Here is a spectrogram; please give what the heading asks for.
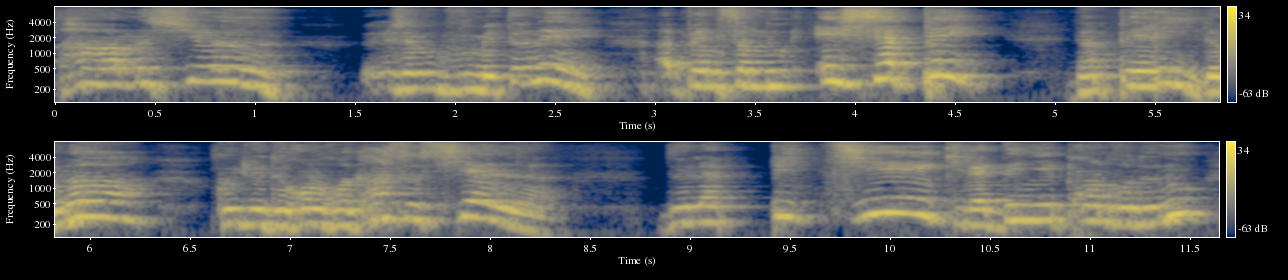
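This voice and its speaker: An exasperated comic manservant played by a man exclaims in a high voice in a classical stage comedy. He is hammy and scolding, heard at a distance in an echoey room. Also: animated, a little slow, darkish tone. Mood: astonished, scolding. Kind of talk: classical French comedy theatre. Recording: echoey room, far from mic.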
